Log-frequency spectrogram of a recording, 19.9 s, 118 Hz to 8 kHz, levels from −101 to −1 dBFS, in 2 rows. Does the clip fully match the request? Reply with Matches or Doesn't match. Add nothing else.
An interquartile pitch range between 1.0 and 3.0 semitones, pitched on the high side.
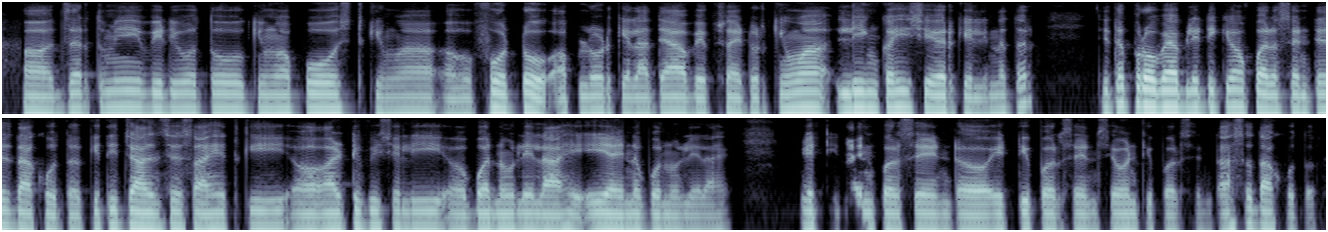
Doesn't match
